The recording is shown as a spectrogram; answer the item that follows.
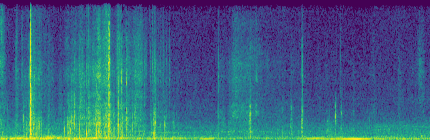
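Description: Newspaper rustling and crinkling as it is handled and folded. The crinkling is busiest in the first couple of seconds, then thins to a few scattered crackles.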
